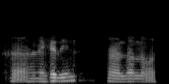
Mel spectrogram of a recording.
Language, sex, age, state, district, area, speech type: Bengali, male, 60+, West Bengal, Purba Medinipur, rural, conversation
